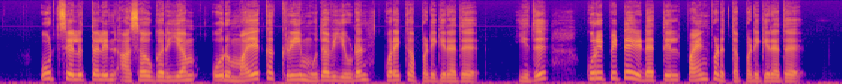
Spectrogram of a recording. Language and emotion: Tamil, neutral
